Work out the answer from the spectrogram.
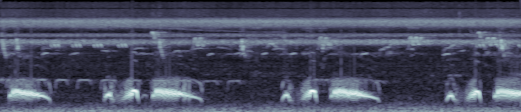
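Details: Loud, close spotted dove calling in quick succession, about four phrases, each two short hollow hoots then a long descending coo, roughly every one and a half seconds. Faint high chirps from other birds behind.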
